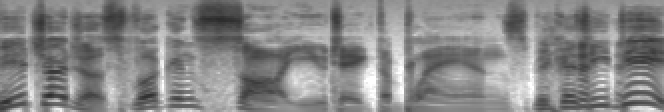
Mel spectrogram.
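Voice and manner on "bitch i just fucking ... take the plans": animated, swooping voice with wide pitch swings. Wishing a film scene were recut, imagining the line in a James Earl Jones voice.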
